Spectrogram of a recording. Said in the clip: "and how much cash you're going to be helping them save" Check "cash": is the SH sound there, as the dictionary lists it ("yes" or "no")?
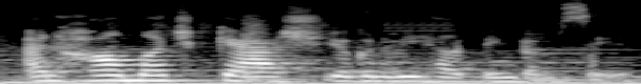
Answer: yes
